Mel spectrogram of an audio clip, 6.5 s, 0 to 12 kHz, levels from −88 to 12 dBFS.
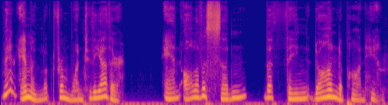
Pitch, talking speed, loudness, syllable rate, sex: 150 Hz, 165 wpm, -17 LUFS, 4.5 syllables/s, male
